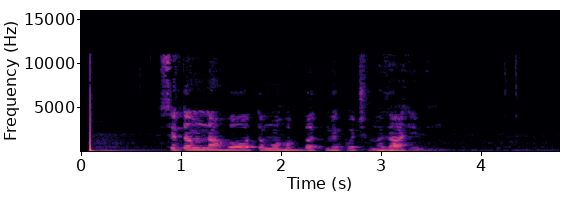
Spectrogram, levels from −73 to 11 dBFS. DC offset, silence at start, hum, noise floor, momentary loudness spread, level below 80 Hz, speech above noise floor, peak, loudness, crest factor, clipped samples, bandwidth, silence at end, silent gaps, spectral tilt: under 0.1%; 0.05 s; none; -61 dBFS; 13 LU; -46 dBFS; 34 dB; 0 dBFS; -27 LUFS; 28 dB; under 0.1%; 11.5 kHz; 1.3 s; none; -5.5 dB/octave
